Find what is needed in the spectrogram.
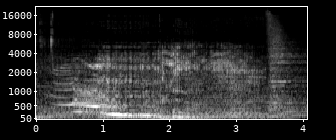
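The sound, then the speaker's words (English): A giant monstrous beast with the head of a snake, body of a leopard and legs of a lion lets out one long, deep, loud roar, rumbling and growling as its pitch slides downward before trailing off into a raspy snarl. “But just as Arthur was about to walk toward Excalibur, a giant beast with the head of a snake, body of a leopard, and legs of a lion appeared in Arthur's path.”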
